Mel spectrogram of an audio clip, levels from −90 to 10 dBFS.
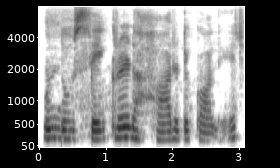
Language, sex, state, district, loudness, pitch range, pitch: Tulu, female, Karnataka, Dakshina Kannada, -18 LUFS, 180-210 Hz, 185 Hz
